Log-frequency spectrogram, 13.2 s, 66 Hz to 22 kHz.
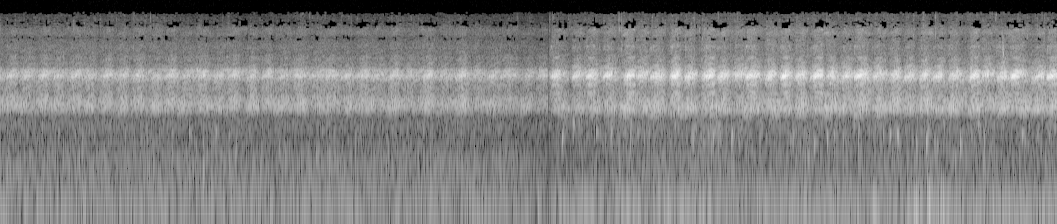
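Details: Frogs calling in a loud night chorus in Tsurumaki-nishi Park, Tama City, on 16 May 2024, recorded on an iPhone; dense overlapping rapid croaks in two bright bands, swelling louder after about seven seconds.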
